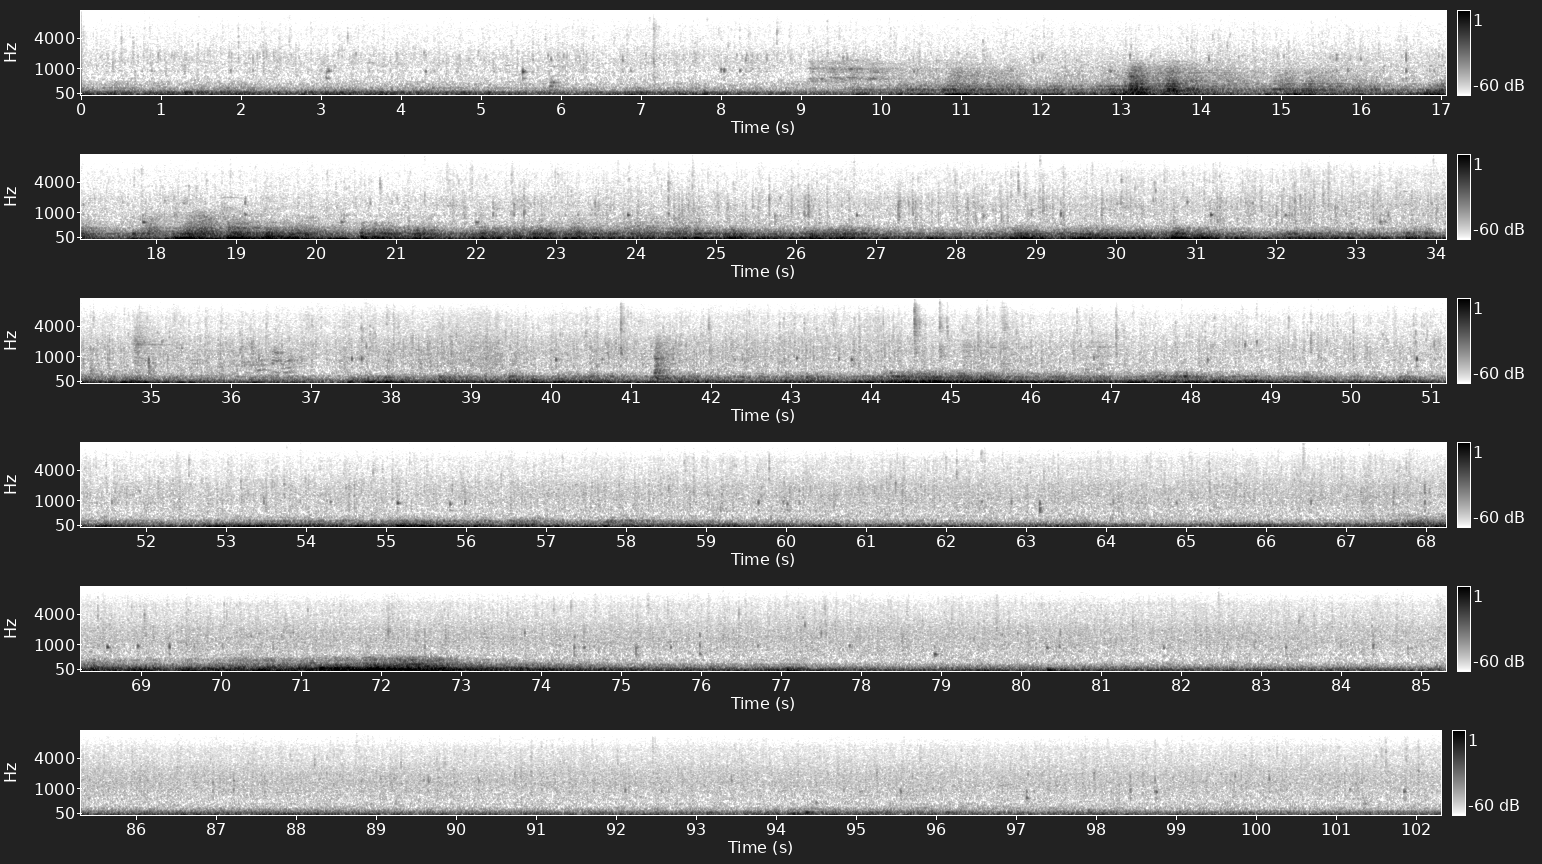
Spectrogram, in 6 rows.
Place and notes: Chapel Fields, Helperthorpe, Malton, UK - thunderstorm ...
thunderstorm ... SASS on tripod to Zoom F6 ... voices ... water percolating down pipes ... the ducks ... again ... song thrush song ... really like this excerpt ...
31 July, 21:10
